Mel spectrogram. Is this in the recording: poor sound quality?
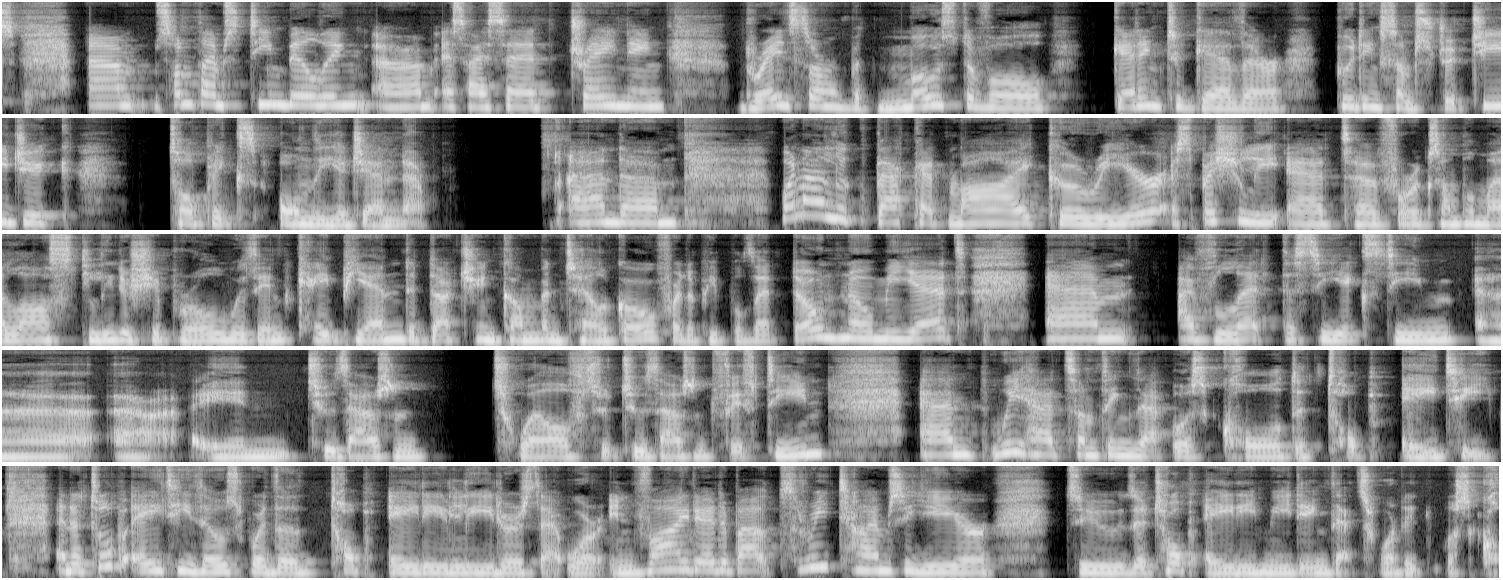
no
